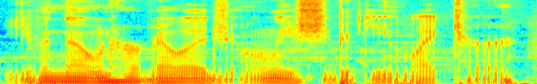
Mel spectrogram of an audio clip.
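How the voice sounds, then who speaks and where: A man's voice: sits low, fairly quick, gravelly, mellow. A man narrating anime fan fiction as a storyteller.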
